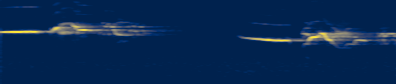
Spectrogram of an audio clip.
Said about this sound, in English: Listen to the interlude for the clear, flute-like notes of the hermit thrush. You will be delighted by its haunting musical notes.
